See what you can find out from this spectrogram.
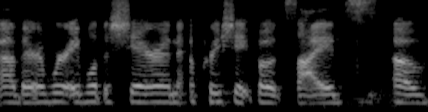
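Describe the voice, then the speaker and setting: The voice has a bright, sharp tone and an American accent. It moves at a fairly slow pace. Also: woman. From US, Indian American family. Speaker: podcast co-host. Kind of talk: casual chat.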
